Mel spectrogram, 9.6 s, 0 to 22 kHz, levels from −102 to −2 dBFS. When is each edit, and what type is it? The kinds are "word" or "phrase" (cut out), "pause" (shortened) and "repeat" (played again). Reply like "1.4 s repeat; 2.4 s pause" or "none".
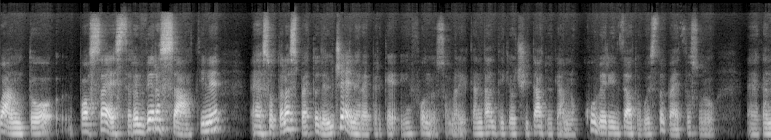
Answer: none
